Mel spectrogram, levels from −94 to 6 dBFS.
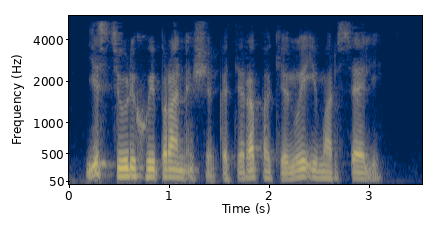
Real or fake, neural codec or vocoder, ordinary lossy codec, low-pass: fake; codec, 24 kHz, 0.9 kbps, WavTokenizer, medium speech release version 2; MP3, 48 kbps; 5.4 kHz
